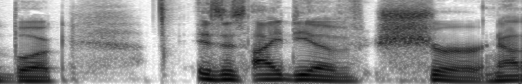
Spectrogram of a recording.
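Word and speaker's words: shi: And an important part of this earth component you dig in deep in the book is this idea of sure. Now it's pron it's spelled sh h ih I believe it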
